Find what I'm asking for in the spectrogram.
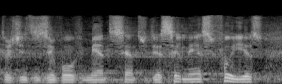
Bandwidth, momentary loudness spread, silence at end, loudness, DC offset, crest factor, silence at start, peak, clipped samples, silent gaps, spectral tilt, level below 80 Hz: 11 kHz; 5 LU; 0 s; -16 LUFS; 0.1%; 12 dB; 0 s; -6 dBFS; under 0.1%; none; -2.5 dB/octave; -54 dBFS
